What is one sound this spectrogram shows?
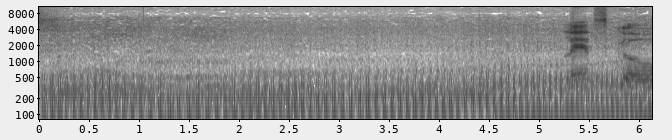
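A motorcycle engine idles with a fast, throbbing beat.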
